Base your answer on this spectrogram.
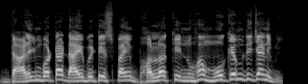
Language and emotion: Odia, angry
